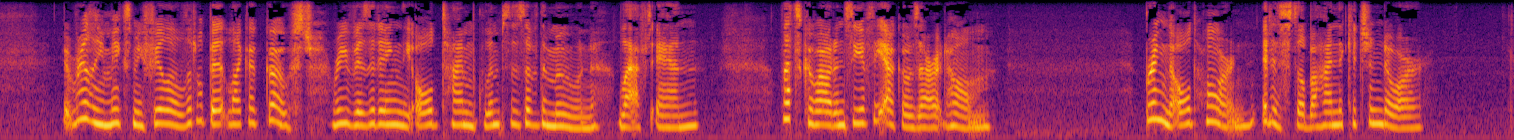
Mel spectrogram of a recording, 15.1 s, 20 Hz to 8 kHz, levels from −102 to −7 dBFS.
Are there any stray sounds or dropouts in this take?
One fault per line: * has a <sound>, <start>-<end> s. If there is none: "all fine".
all fine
